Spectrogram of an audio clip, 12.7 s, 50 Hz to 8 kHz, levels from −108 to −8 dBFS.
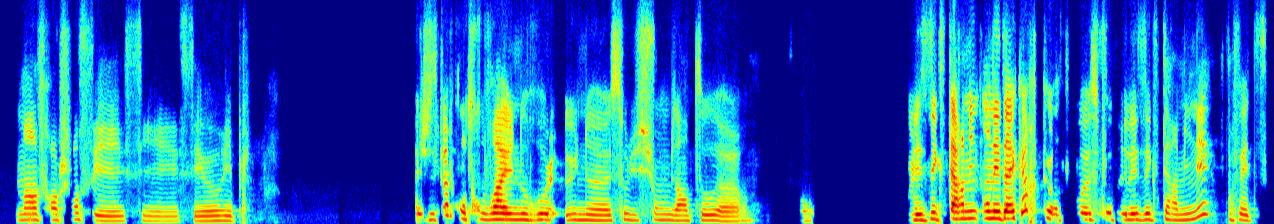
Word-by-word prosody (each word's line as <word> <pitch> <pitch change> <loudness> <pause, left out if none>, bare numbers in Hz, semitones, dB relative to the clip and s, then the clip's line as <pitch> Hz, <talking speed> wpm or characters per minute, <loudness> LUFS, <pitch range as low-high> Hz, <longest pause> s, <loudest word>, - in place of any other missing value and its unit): Non, 210 +1 -1
franchement, 210 +3 -7
c'est 175 -4 -5
c'est 170 -2 -13
c'est 170 +1 -8
horrible. 175 0 -5 1.7
J'espère 375 - -3
qu'on 245 -6 -1
trouvera 220 0 +5
une 215 0 +2
ro 210 0 +1 0.2
une 195 -2 -2
solution 205 0 -8
bientôt, 190 0 -3
heu, 165 -1 -3 0.6
pour - - -16 1.0
pour 205 - -3
les 205 +3 +1
extermin 255 +3 +5
on 260 0 +4
est 255 - +10
d'accord 255 +1 +6
qu'on 215 -6 0 0.2
peut? 220 -1 +1
Faudrait 210 0 -5
les 215 0 0
exterminer, 220 - -2 0.2
en 205 - -7
fait? 195 -2 -5
205 Hz, 135 wpm, -21 LUFS, 190-220 Hz, 1.7 s, est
